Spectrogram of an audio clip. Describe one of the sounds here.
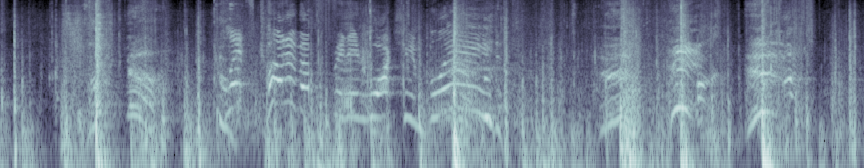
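Heavy punches thud in a brawl.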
